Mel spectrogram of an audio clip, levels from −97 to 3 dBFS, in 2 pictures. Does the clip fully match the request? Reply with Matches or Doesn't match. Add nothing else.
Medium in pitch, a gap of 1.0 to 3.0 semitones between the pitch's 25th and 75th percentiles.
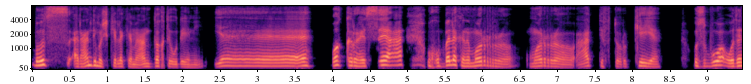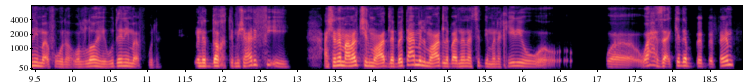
Doesn't match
